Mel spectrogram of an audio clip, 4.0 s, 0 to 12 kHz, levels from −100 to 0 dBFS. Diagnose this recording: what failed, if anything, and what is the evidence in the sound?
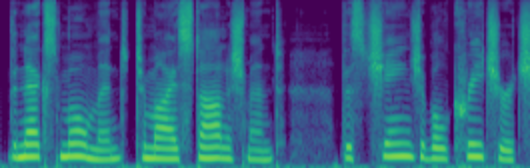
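Nothing in the signal chain has failed: the speech arrives intact, with continuous level and no audible interruption, distortion or timing disturbance at any stage from capture to playback.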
